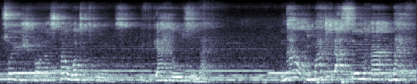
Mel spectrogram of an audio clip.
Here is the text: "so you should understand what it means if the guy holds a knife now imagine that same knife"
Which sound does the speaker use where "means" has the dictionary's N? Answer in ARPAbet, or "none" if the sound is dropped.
N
